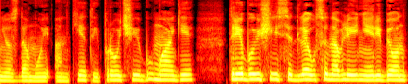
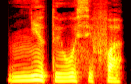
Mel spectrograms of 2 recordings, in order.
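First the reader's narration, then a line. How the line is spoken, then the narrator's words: Humble whisper. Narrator (Russian): прошептал смиренным тоном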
